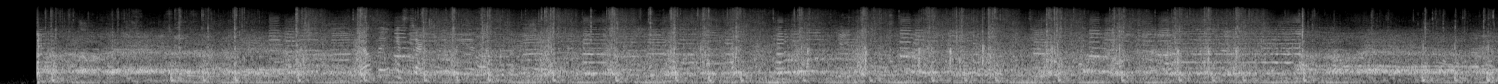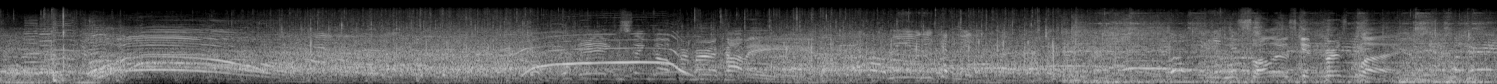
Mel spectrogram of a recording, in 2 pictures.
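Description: A loud, roaring ballpark crowd at a baseball game reacts to a batter's hit, cheering and shouting continuously for the whole stretch, with rising and falling whoops and whistles cutting through the steady wall of noise midway.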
